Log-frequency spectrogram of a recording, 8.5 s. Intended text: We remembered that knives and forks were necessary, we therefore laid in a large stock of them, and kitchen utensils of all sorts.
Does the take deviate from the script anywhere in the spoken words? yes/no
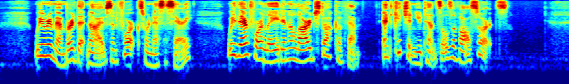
no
